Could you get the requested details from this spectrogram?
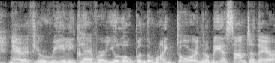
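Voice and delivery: put-on bright children's-entertainer voice; elf talking to children. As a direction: elf coaxing children to pick a door. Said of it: "But you tell the children".

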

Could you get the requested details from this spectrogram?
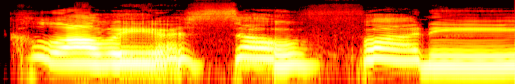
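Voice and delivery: loud, high, drawn-out gushing; exaggerated mock cooing at a child; baby talk. Imitating her gushing over Chloe, loud baby talk. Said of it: "like, to a baby".

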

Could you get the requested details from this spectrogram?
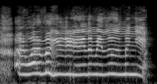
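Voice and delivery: fast, very high, loud mock whine; whiny tone. Shown as a demonstration. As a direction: demonstrate an unbearable whine at full pitch. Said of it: "biggest pet peeves in the entire world is whiny tone".

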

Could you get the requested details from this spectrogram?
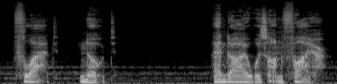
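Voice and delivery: ordinary delivery, nothing marked

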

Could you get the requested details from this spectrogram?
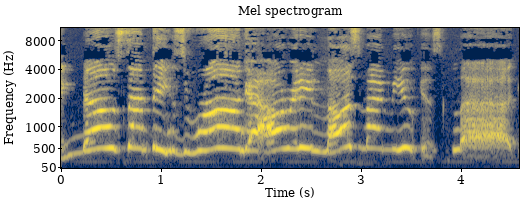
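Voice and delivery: mock crying shout. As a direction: cry it out high and panicked.

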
